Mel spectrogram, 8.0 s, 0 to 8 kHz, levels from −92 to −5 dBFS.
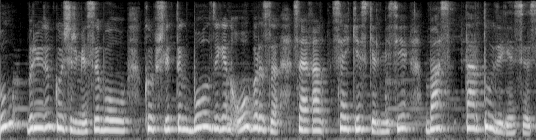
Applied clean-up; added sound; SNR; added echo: neural separator model SepFormer DNS4.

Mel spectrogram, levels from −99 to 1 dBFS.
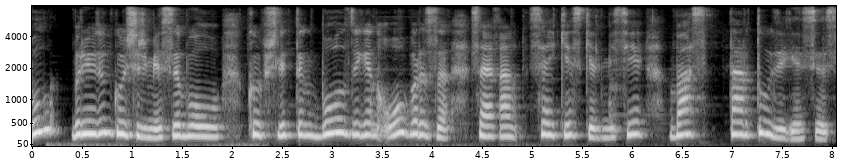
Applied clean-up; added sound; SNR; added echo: neural mask model DeepFilterNet 3.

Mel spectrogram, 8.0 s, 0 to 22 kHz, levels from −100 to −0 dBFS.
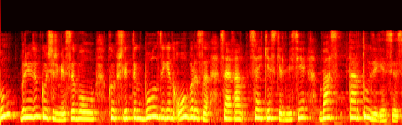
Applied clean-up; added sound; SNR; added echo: none; none; none; none.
